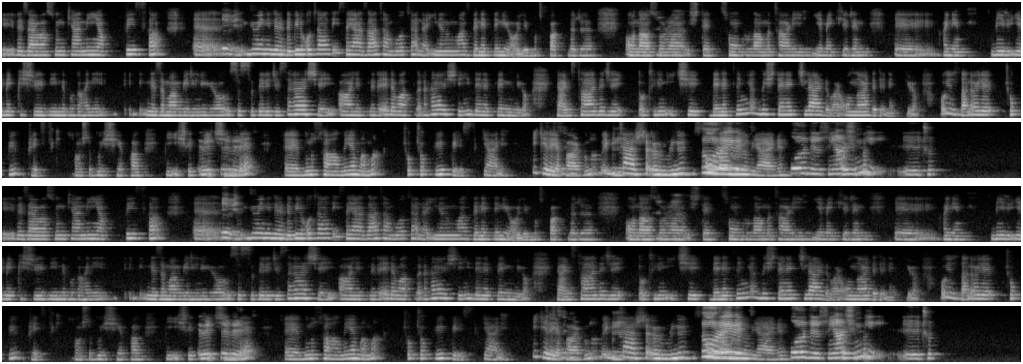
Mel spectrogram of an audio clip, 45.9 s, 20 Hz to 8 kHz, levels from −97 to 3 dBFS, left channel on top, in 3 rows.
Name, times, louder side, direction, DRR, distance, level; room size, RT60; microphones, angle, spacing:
voice 1, 0.0-1.6 1.9-14.5 14.8-29.0 29.4-31.2 31.7-34.3 34.8-36.3 36.6-37.5 37.8-38.2 38.5-42.4 43.1-43.7, left 2 dB, 40° left, 0.6 m, -30 dB
voice 2, 3.3-3.6 9.8-10.2 33.5-34.2 39.1-39.2 39.7-39.9 41.1-41.7 42.4-43.7 44.1-44.5, equal, 50° right, 1.3 m, -25 dB
8.0 x 3.7 x 4.1 m
head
